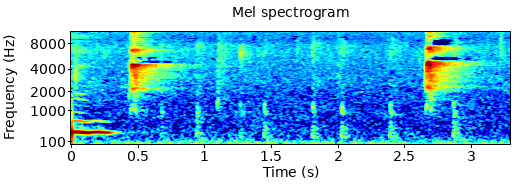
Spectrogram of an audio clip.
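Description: Two brief, high, raspy bird calls about two seconds apart in a forest on a sunny day, quiet, with soft scattered ticking and faint outdoor ambience between them.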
